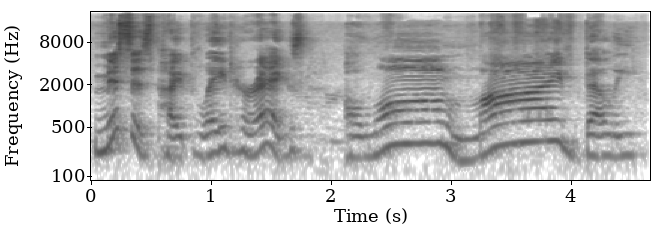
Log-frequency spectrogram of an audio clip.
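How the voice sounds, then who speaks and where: A woman reads the part of a proud, cheerful papa fish in a children's storybook. The voice is fairly high and very unhurried, with a contented, dutiful manner. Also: expressive, fairly bright tone, a little hiss or hum, full character voice. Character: cheerful, proud father fish minding his eggs.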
